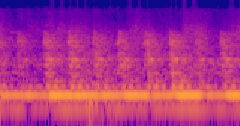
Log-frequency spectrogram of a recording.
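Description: Electric guitar intro played live through an amplifier: picked notes repeating a few times a second over a steady held low note, with one soft low thump a little before the middle.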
